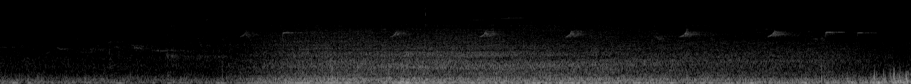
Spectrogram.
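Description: A bird repeating a short high chirp about once a second, over a steady rushing background noise that swells a couple of seconds in.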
